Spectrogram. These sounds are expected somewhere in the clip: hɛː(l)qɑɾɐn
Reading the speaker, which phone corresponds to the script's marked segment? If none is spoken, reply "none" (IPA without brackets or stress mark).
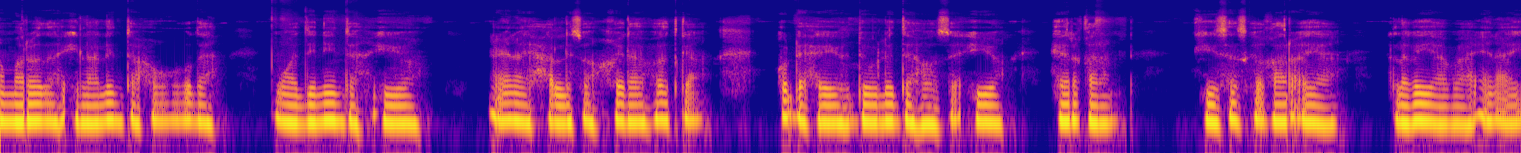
r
